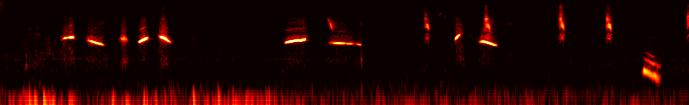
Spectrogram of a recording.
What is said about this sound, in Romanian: Sunt niște păsări.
